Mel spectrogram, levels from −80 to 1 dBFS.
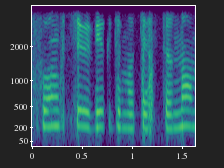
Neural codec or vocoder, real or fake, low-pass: none; real; 3.6 kHz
